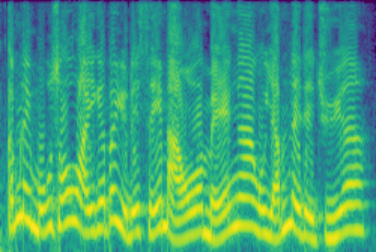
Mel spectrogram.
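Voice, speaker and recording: A woman's voice: a little high, animated, racing, a crowd in the background. A woman giving blunt, scolding advice as a call-in show host, full of rhetorical questions.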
